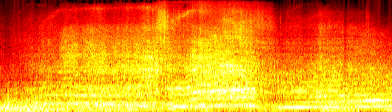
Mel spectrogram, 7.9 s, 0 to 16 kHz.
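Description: Turbocharged Mk1 VW Golf 4WD drag car launching hard and accelerating at full throttle, its engine note climbing and then dropping sharply at two upshifts, about two and a half seconds in and again about five seconds in.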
